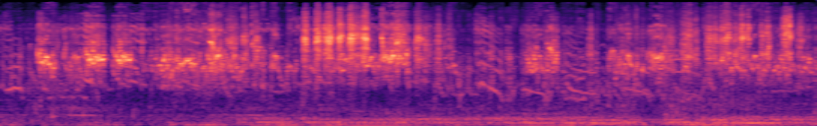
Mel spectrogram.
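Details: Aviary budgie colony chirping and singing, overlapping high chatter with short upward-swept whistled notes among squawks.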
